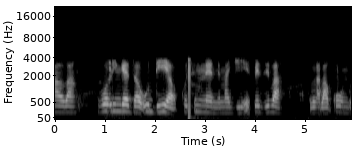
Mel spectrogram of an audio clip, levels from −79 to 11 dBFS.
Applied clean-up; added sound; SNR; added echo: classical method Wiener filter.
